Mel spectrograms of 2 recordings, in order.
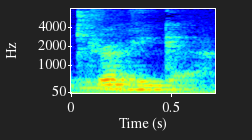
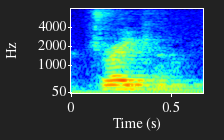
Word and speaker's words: Drejka: Interview will be concluded with, pronounce your name? Drejka. Drejka.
